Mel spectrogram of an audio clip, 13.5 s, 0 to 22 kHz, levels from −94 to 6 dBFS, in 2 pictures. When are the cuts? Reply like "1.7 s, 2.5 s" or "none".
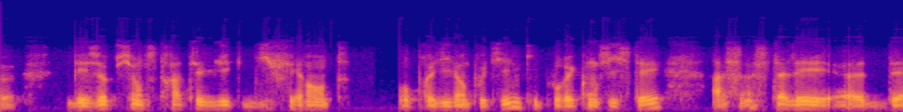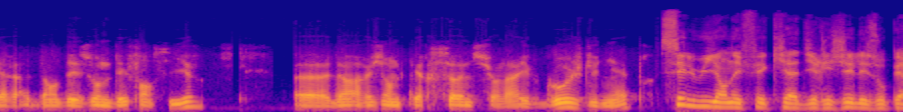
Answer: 11.7 s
